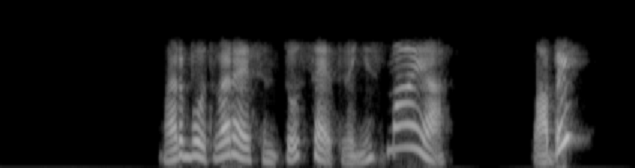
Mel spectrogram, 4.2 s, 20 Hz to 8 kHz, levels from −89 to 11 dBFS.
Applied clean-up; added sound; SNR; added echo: neural mask model Resemble Enhance denoiser.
